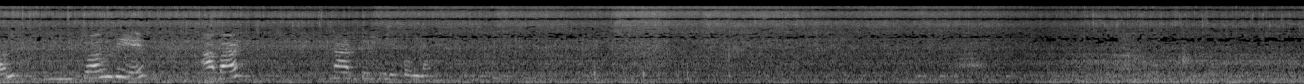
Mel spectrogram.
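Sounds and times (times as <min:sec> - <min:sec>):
vegetables sizzling in oil: 0:00.0 - 0:13.0
spatula stirring in pan: 0:04.5 - 0:10.1.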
